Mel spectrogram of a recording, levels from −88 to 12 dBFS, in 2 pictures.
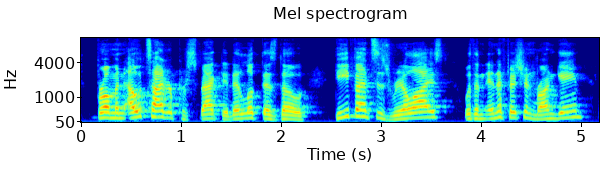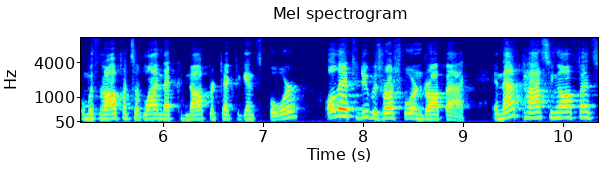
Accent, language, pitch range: American, English, 150-200 Hz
